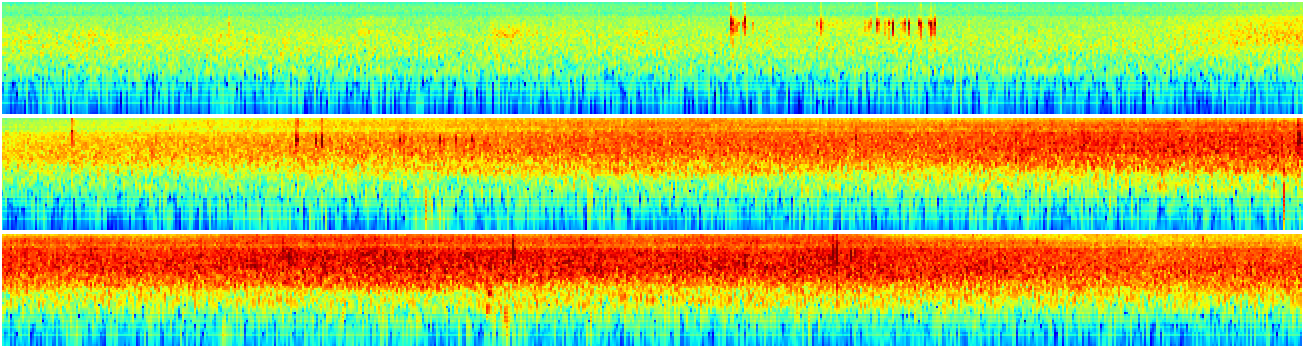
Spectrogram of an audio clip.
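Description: Rushing water of a stream by a limestone cave mouth, a steady hiss that grows louder over the first half and then holds. A few short clicks come about six seconds in.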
